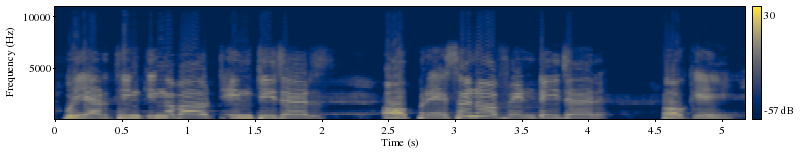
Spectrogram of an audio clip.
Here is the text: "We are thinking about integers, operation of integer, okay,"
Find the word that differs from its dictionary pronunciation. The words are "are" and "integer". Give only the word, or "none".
none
